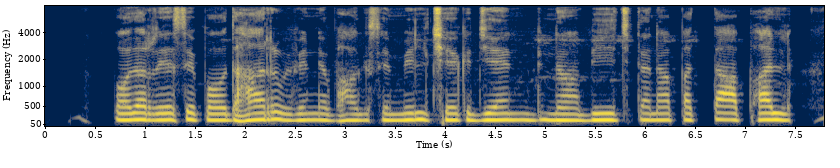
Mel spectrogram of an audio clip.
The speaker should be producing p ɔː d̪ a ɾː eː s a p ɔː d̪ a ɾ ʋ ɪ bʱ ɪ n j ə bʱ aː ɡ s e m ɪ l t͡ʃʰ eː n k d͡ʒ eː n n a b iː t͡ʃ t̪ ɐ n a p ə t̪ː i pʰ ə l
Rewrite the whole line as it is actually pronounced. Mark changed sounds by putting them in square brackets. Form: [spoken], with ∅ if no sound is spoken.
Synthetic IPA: p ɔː d̪ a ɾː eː s [e] p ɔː d̪ a ɾ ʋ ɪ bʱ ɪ n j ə bʱ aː ɡ s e m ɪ l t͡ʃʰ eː [∅] k d͡ʒ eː n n a b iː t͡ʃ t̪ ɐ n a p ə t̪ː [a] pʰ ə l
